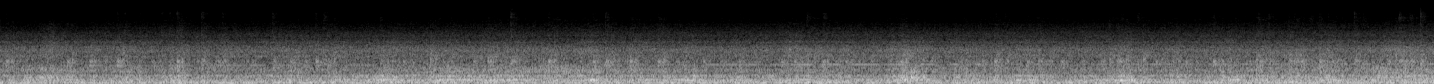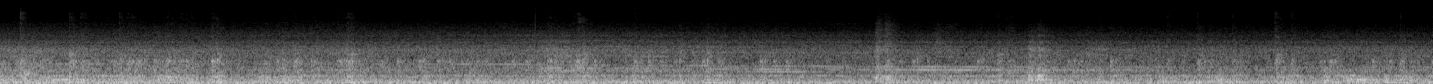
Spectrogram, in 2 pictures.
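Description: Keikyu 600 series electric train running, heard from inside the car: a steady rumble of wheels on track with rail-joint clickety-clack and a faint whine, and a few sharper knocks near the end.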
